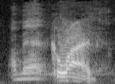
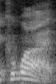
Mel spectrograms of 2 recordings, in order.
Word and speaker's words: Kawhi: Kawhi. Yeah, Kawhi.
